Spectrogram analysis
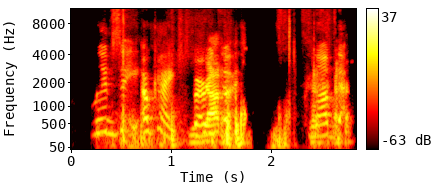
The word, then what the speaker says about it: Livezey: There's Chris Is it LeBriezy? Uh it's pronounced like Liv-zee. Liv-zee.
